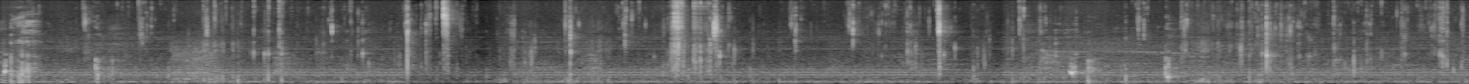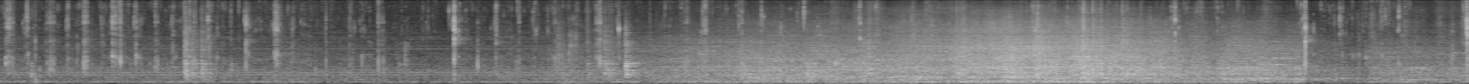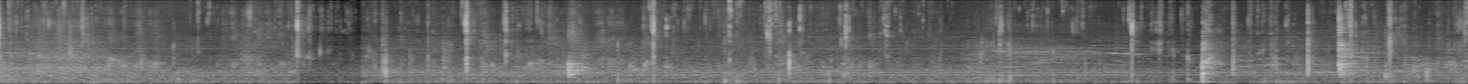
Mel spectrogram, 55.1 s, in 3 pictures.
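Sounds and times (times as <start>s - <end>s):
chewing and biting: 0.0s - 30.5s, 34.7s - 55.0s
faint steady hum: 0.0s - 55.0s
rumbling noise: 24.5s - 39.6s.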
